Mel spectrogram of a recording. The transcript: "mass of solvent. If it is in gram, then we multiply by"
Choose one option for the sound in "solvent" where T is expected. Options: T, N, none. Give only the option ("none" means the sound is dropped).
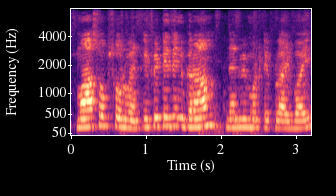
none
